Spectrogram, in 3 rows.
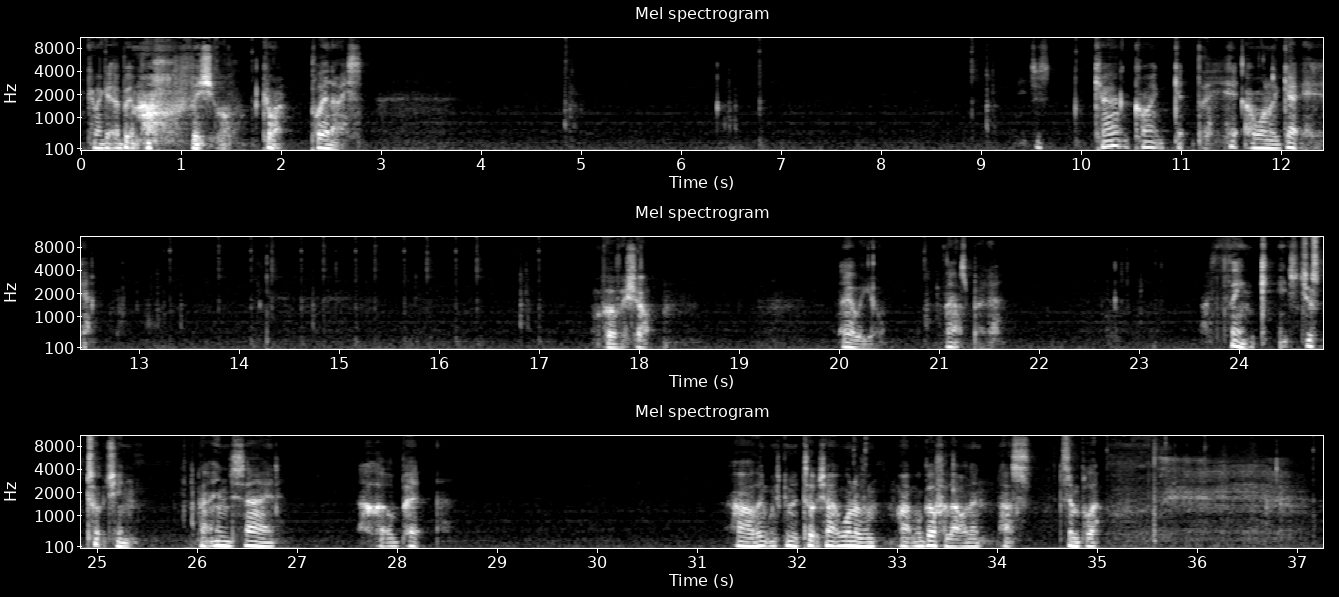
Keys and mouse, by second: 0.2-2.1 middle drag, 2.3 middle click, 14.7 middle click, 15.3 middle click, 15.8 middle click, 16.3-17.4 middle drag, 19.7 middle click, 22.1-24.0 middle drag, 24.2-26.3 middle drag, 26.3 g, 33.5-35.4 middle drag.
